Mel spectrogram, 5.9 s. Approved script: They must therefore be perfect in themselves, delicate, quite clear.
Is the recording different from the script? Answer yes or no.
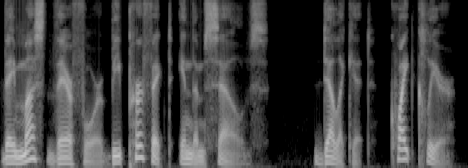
no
